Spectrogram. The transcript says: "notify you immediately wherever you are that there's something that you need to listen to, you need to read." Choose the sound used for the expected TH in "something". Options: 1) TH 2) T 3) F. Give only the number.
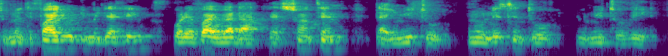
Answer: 2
